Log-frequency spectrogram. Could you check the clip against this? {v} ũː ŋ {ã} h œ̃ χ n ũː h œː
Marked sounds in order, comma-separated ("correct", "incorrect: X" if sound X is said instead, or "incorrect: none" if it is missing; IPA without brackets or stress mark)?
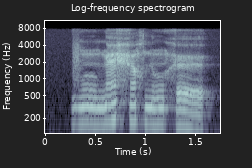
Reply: correct, incorrect: æ̃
